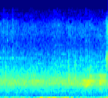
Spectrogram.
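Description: Steady faint background hiss with a few soft clicks about a second in.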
